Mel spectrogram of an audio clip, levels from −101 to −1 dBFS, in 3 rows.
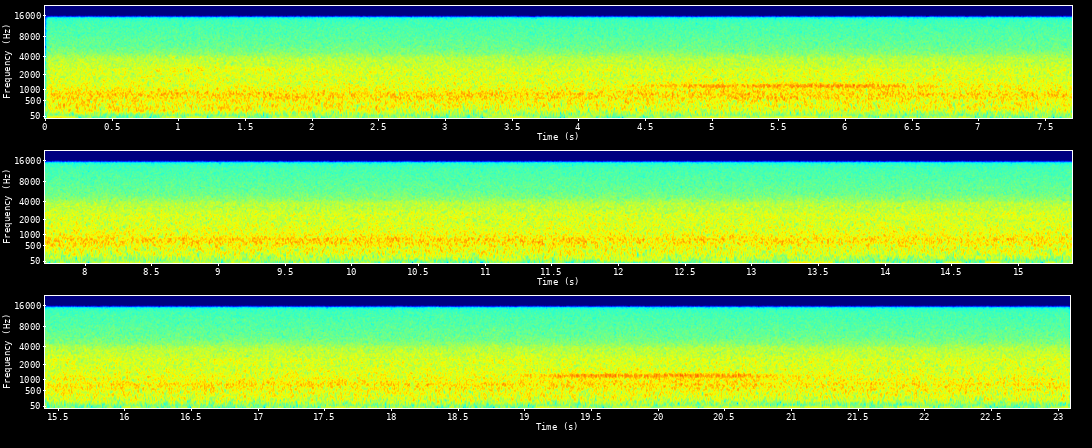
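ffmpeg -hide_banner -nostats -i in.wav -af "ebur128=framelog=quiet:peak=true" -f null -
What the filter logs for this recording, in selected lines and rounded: Integrated loudness:
  I:         -21.8 LUFS
  Threshold: -31.8 LUFS
Loudness range:
  LRA:         1.6 LU
  Threshold: -41.8 LUFS
  LRA low:   -22.5 LUFS
  LRA high:  -20.9 LUFS
True peak:
  Peak:       -8.2 dBFS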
